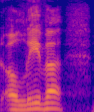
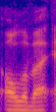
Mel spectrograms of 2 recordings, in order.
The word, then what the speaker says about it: Oliva: Sometimes people pronounce it Oliva, but those people are just terrible. I believe it is pronounced Oliva, and that's what I'm going to ask you to do.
